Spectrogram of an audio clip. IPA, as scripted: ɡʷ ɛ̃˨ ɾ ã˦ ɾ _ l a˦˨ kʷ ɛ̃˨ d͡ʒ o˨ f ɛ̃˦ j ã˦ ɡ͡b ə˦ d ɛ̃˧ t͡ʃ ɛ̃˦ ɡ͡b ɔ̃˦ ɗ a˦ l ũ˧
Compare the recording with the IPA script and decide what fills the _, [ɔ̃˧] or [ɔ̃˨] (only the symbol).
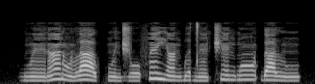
ɔ̃˨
